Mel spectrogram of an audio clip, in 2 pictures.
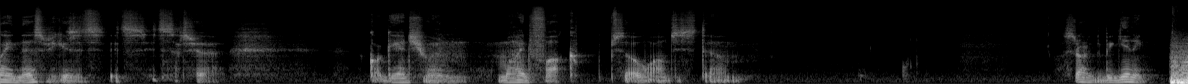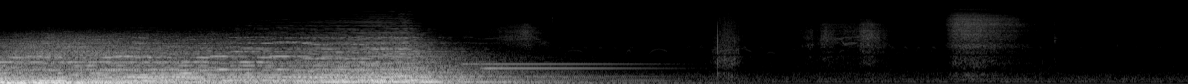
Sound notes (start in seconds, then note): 9.0 swallows; 15.7 doorbell rings; 21.8 sighs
